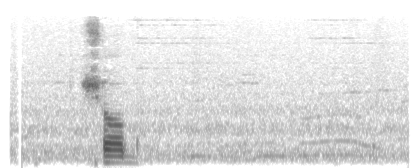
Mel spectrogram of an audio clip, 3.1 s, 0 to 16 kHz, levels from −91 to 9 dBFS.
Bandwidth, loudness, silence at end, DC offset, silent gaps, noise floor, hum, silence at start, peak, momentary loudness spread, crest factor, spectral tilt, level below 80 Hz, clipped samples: 11.5 kHz; -31 LUFS; 2.05 s; under 0.1%; none; -57 dBFS; none; 0.6 s; -14 dBFS; 27 LU; 22 dB; -3.5 dB/octave; -88 dBFS; under 0.1%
